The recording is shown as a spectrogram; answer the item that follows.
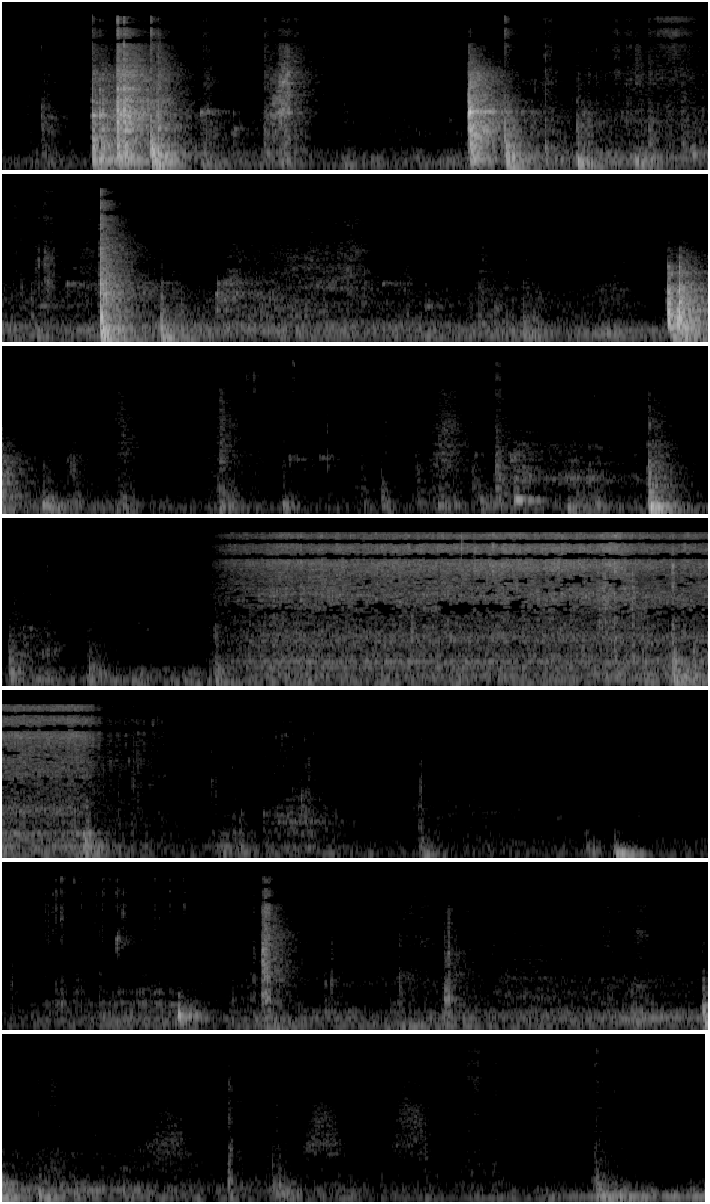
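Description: A few sharp knocks and clunks of handling. Then a kitchen faucet's pull-down sprayer runs for about four seconds, spraying water onto a silicone-lined loaf of soap in a stainless steel sink, followed by small clicks and handling sounds.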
